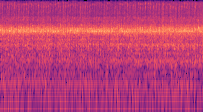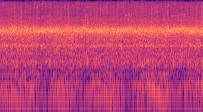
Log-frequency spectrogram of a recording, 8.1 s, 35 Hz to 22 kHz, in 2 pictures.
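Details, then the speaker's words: Praga V3S 6x6 diesel truck after injection pump adjustment idles unevenly with a lopsided low thumping; runs rough, cause unclear, owner thinks it may run better under load. "The car works incomprehensibly. Perhaps it will work under a load."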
